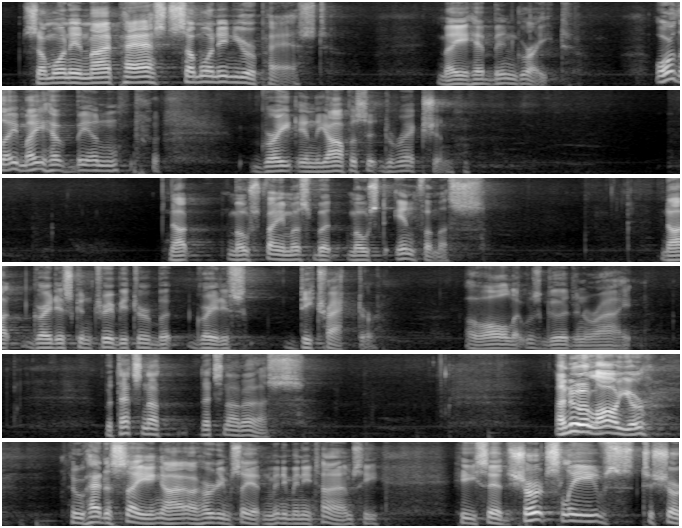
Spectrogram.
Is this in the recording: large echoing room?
yes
